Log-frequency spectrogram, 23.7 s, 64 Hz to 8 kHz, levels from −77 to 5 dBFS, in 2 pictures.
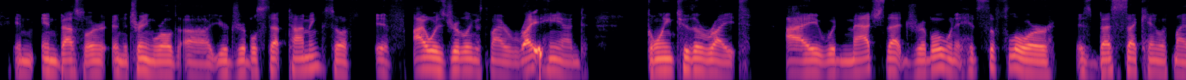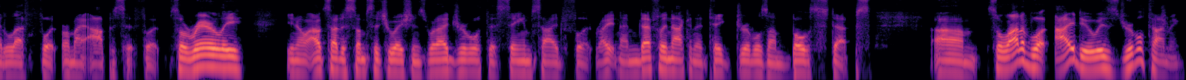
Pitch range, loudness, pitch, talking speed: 100-120 Hz, -26 LUFS, 110 Hz, 225 wpm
